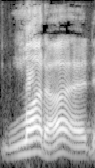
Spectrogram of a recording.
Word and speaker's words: Lydda: It's called Lud in the Old Testament, either L-O-D or L-U-D, depending on your Bible translation. And it's pronounced Lydda, even though there's a Y in it.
